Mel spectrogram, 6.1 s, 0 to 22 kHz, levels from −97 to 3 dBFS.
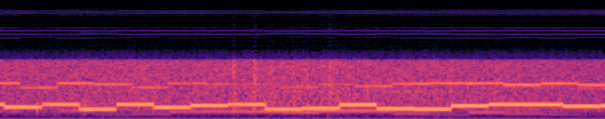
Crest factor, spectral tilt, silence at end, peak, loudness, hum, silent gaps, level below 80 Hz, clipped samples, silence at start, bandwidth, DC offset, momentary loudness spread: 10 dB; -6.5 dB/octave; 0 s; -8 dBFS; -20 LUFS; none; none; -72 dBFS; under 0.1%; 0 s; 8 kHz; 0.1%; 2 LU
